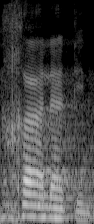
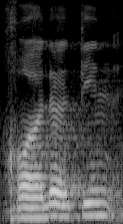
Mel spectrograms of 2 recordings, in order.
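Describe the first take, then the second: First: The first sound kha is thin and light. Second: The first sound kha is thick and heavy. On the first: The speaker calls it wrong. "jangan khalatin. Kha nipis ya" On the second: The speaker calls it right. "Kha tebal"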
